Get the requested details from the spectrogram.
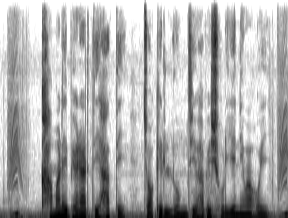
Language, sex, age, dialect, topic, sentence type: Bengali, male, 18-24, Rajbangshi, agriculture, statement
